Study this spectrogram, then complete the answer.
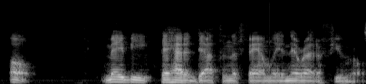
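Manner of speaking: ordinary talk, nothing marked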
